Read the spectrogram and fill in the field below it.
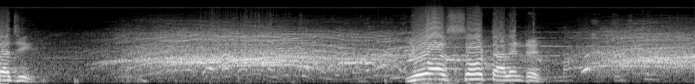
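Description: A crowd cheers and murmurs.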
